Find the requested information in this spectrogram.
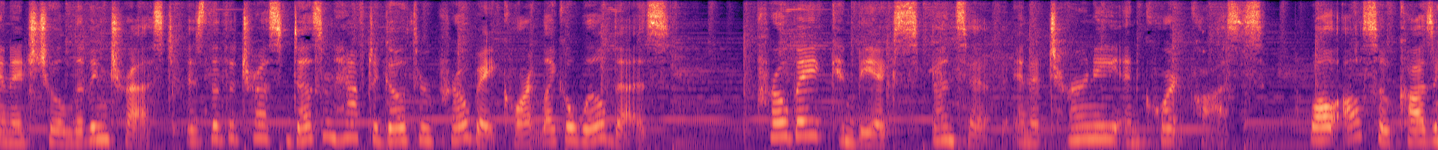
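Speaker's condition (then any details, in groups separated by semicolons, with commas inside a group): No condition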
